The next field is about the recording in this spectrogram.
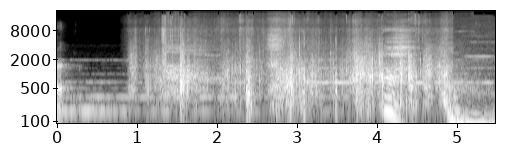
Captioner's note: sighing and grunting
